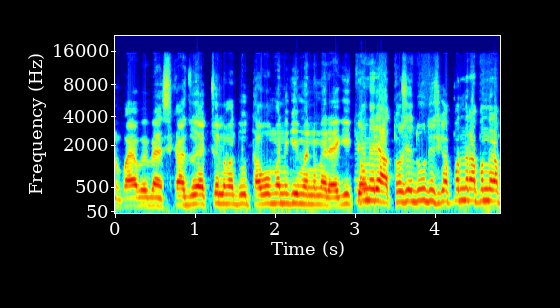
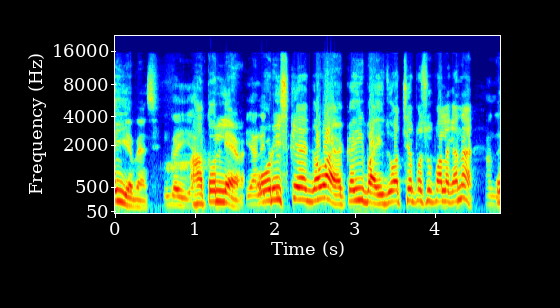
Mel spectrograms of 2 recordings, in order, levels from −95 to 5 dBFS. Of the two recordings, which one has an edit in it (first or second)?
first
